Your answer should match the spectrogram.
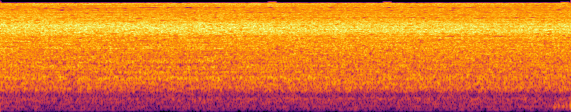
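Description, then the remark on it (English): A steady, unbroken pink noise hiss fills the whole clip at a constant, fairly loud level, a smooth rushing sound with no rhythm, pitch changes or voices. “That's pink noise. I was going to say, I recognize that that's pink noise.”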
